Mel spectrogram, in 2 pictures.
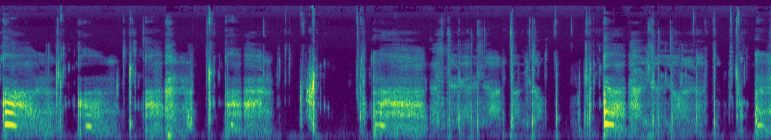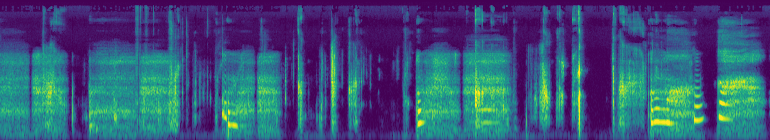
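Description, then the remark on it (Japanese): Quiet wet mouth sounds of a mouth being licked inside and out, with licking, smacking and slurping in irregular bursts, broken by brief pauses and soft breaths, with no talking. “僕ちゃん、お口の中も外側もねっとり舐め回されちゃってるよ。”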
